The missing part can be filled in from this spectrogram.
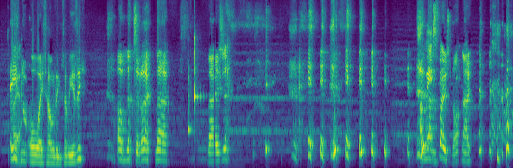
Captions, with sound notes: He's not always holding something, is he? I dunno – no! [LAUGHTER] I suppose not, no.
